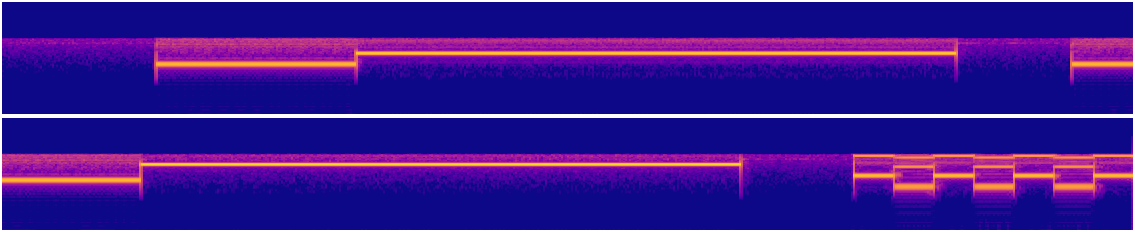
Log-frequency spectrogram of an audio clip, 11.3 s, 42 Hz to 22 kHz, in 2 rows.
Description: Two-tone page, heard as a one-second tone, then a three-second tone, about 690 then 1250 Hz, about 690 then 1650 Hz, with noise. It is heard from 0.8 to 9.4 s.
